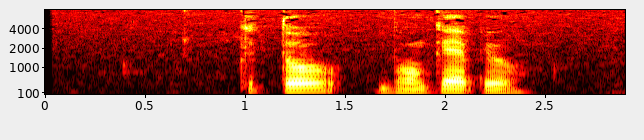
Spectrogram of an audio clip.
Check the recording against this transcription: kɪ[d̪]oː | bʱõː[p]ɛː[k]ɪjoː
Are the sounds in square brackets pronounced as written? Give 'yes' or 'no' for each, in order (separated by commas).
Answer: no, no, no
